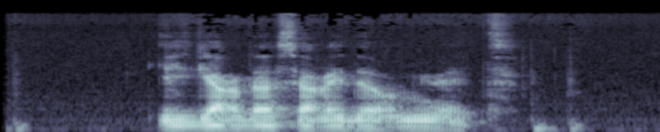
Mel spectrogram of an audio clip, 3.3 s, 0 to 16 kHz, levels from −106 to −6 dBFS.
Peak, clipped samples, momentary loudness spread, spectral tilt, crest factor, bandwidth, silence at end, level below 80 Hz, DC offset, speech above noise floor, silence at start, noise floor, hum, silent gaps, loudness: -4 dBFS; under 0.1%; 21 LU; -6.5 dB/octave; 22 dB; 11.5 kHz; 0.4 s; -46 dBFS; under 0.1%; 43 dB; 0.1 s; -67 dBFS; none; none; -25 LUFS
